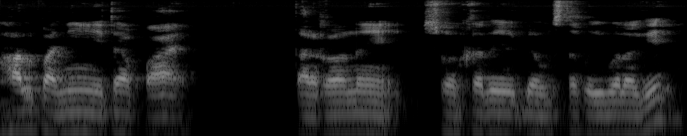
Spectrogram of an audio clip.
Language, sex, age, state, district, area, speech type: Assamese, male, 30-45, Assam, Goalpara, urban, spontaneous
